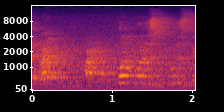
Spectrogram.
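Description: Speech only: a man preaching in an animated, emphatic voice.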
